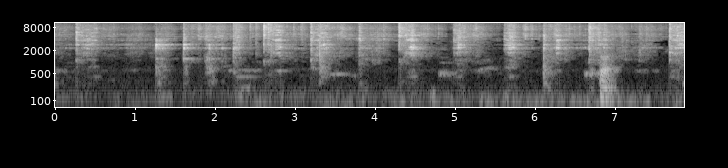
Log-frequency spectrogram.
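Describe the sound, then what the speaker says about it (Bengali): A spatula scrapes and clinks steadily against a pan while chicken is lightly fried for chicken kanti, the stirring clatter repeating in quick uneven strokes with no talking. "এটা বেশি ভাজা যাবে না, হালকা করে আমি ভেজে নেব, ভেজে তুলে নেব।"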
